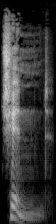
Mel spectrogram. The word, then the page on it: chinned: British English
